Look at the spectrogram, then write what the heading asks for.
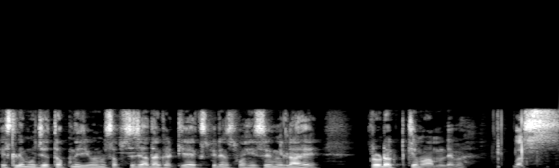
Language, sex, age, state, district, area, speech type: Hindi, male, 30-45, Madhya Pradesh, Ujjain, urban, spontaneous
